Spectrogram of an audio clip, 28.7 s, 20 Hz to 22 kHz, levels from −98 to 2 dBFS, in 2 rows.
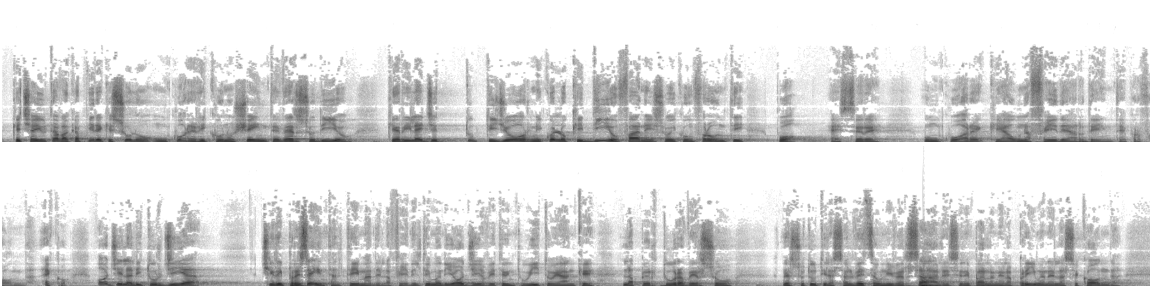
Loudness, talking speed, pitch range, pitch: -25 LUFS, 140 wpm, 140-180 Hz, 155 Hz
